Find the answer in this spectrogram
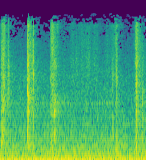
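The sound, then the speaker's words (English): Tarot cards being shuffled by hand. A steady papery riffle is broken by a few sharper bursts of snapping card edges, with no talking. “So I think that's all of the cards that I wanted to pull today. I want to pull one more card.”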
